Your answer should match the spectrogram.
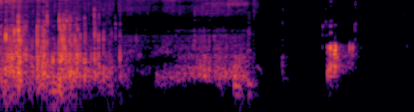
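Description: A person sucking hard through a plastic drinking straw, a rasping slurp of air and liquid that fades over about two and a half seconds, then a short second pull. The straw is drawing mostly air, not working for the drink: the wrong straw for it.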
